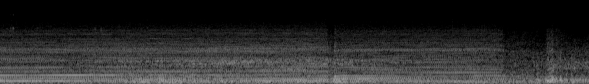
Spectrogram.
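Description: Race cars lapping a seaside circuit in Gran Turismo Sport, a loud steady engine drone with layered harmonic whine under the in-car view, shifting pitch briefly as gears change and another car nears.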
